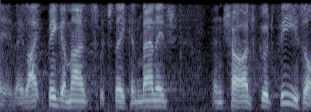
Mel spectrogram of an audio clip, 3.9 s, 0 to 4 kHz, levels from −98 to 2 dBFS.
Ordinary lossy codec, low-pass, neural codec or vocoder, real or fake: none; 3.6 kHz; vocoder, 44.1 kHz, 128 mel bands, Pupu-Vocoder; fake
